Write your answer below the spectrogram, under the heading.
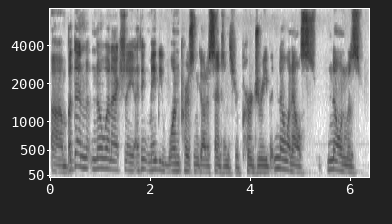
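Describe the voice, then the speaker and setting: A man being interviewed as an author, explaining things conversationally in a thoughtful, measured, somewhat hesitant way. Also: medium pitch, fairly bright tone, dull audio.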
